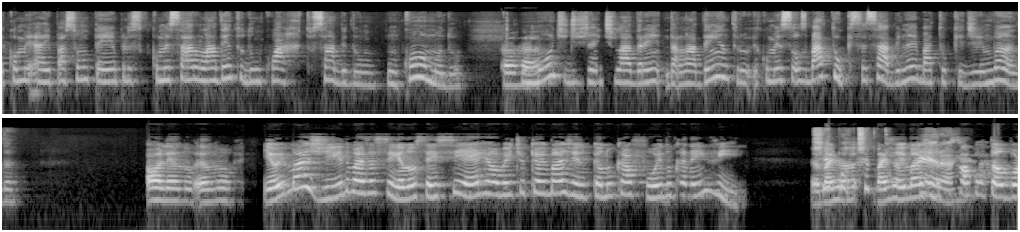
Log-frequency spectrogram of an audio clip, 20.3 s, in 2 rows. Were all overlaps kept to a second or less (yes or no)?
no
